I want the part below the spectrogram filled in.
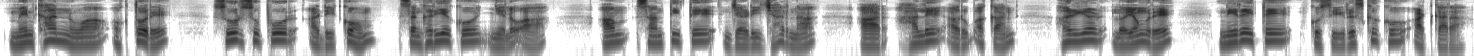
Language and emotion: Santali, neutral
